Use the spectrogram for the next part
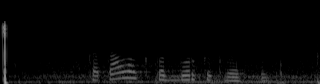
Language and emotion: Russian, neutral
